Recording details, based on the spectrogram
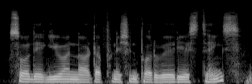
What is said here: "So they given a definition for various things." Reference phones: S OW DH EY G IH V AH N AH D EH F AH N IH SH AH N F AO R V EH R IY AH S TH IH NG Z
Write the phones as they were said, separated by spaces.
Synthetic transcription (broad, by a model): S OW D EY G IH V AH N AH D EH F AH N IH SH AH N F AO R V EH R IY AH S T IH NG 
